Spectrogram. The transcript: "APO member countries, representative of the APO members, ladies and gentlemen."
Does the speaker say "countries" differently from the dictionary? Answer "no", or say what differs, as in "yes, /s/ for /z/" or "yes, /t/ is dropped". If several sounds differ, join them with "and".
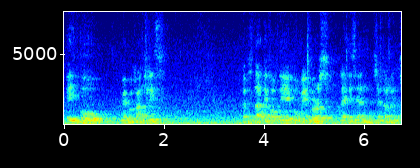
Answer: yes, /l/ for /ɹ/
